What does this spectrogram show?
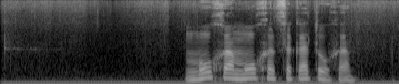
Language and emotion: Russian, positive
